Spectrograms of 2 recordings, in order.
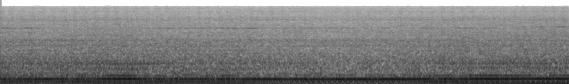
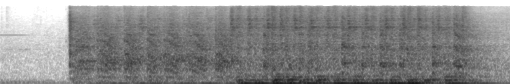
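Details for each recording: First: Honda hatch project (EG) first start with engine from a flipped Integra, feared knock or spun bearing: steady even hum with no knocking or ticking; runs healthy, though coolant and oil leaks found. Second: EG hatchback project car first start after fuel and coolant work; catches at once and races to a high, uneven idle because vacuum hoses were left disconnected.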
